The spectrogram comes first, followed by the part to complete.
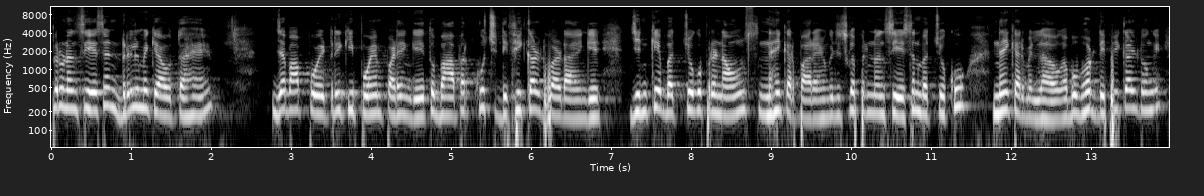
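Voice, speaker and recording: A man with a high voice walks through a lesson plan like a teacher educator. He is methodical, goes one point at a time and keeps checking that his listeners follow. He is from India. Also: steady tone, moderate pace, a little mellow. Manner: methodical, step by step, checks in with "theek hai".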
